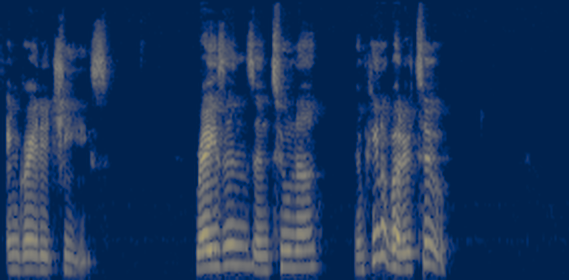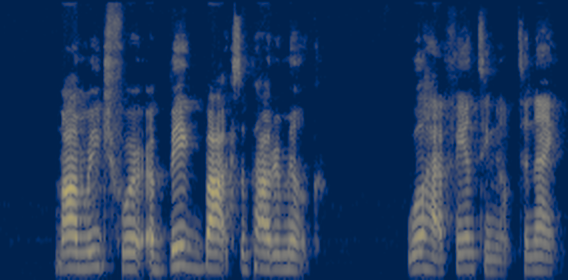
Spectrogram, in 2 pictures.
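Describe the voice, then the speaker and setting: A woman hosting a children's read-aloud, speaking in an expressive, emphatic storyteller's manner. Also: mid-range voice.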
